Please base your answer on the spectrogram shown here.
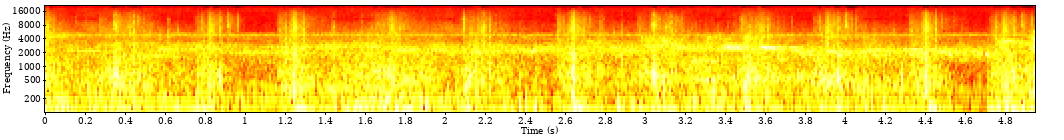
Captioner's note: birds chirping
